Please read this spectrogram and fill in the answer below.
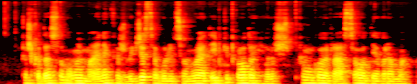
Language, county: Lithuanian, Kaunas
